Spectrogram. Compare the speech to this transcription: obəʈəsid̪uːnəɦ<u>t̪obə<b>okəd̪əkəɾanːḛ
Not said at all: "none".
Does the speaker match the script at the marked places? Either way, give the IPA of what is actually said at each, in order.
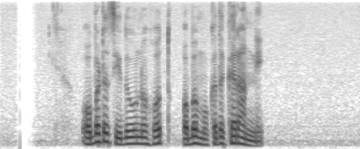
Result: o, m

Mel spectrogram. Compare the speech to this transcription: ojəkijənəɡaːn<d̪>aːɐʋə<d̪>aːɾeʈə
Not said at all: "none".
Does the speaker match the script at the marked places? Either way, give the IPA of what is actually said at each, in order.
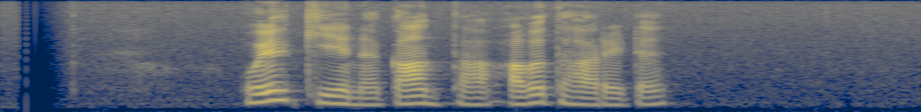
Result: t̪, t̪

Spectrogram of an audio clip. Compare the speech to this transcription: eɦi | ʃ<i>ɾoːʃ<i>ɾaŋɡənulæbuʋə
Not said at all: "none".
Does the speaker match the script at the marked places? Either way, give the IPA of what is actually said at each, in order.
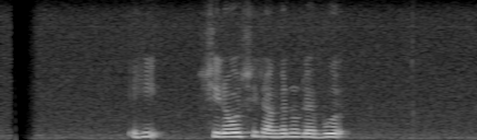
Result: i, i

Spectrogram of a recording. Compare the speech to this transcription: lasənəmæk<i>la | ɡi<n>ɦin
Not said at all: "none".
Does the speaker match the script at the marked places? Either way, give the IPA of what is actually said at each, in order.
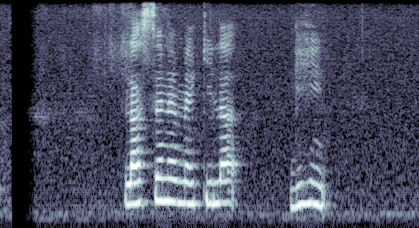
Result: i, none

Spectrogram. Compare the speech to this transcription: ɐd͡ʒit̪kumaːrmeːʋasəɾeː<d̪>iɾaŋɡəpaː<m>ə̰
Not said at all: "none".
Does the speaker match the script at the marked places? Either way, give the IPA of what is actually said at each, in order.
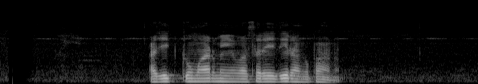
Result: d̪, n

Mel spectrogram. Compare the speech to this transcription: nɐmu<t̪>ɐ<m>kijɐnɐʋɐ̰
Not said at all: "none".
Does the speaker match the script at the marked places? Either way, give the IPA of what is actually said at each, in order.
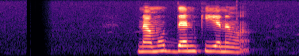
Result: d̪, n

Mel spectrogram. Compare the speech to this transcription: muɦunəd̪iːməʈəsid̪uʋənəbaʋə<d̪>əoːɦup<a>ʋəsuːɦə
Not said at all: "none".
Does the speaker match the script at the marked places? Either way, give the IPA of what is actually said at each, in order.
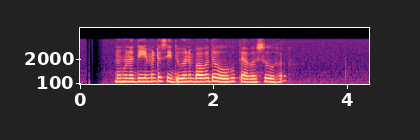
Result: d̪, æ

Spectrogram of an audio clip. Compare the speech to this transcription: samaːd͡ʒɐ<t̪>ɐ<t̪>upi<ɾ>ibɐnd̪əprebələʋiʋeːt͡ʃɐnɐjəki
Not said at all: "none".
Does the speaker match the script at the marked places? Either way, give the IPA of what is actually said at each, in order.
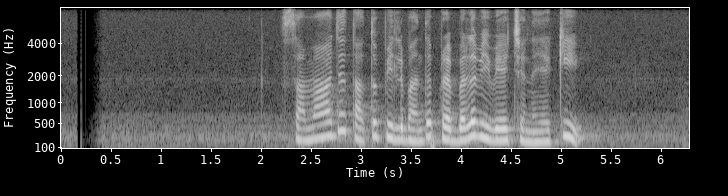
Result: t̪, t̪, l

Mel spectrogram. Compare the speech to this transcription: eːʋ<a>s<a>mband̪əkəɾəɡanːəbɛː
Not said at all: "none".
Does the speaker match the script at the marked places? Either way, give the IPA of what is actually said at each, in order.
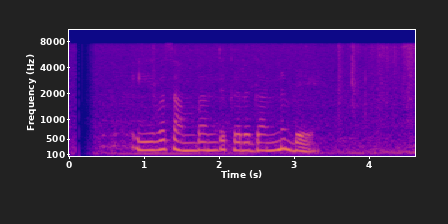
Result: a, a

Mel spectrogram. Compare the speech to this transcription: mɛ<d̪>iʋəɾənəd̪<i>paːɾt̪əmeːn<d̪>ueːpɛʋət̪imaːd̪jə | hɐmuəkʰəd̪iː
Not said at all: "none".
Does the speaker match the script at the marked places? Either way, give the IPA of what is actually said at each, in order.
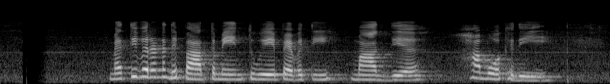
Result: t̪, e, t̪

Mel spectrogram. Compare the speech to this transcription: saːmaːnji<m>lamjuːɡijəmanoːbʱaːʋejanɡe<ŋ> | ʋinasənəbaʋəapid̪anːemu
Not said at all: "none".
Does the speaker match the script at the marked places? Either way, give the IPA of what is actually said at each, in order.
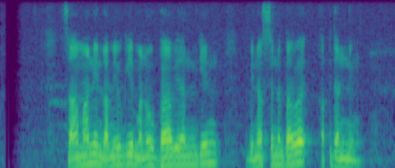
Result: n, n

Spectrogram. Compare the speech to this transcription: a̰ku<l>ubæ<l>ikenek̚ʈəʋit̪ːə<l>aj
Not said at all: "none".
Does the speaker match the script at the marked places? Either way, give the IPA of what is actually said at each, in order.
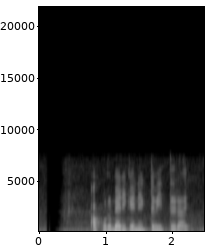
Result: ɾ, ɾ, ɾ

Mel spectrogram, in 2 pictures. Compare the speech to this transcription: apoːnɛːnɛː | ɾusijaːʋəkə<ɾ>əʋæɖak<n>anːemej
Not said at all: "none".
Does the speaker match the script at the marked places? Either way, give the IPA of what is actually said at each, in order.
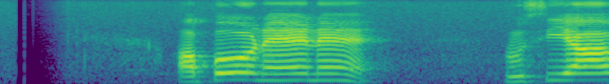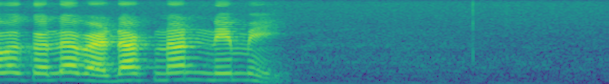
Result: l, n

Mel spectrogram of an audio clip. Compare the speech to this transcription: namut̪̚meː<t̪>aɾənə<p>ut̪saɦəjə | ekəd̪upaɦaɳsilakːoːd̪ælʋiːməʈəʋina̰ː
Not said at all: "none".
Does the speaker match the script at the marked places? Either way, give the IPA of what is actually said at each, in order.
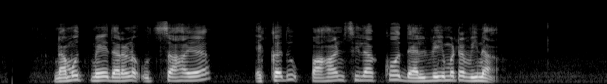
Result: d̪, ʔ

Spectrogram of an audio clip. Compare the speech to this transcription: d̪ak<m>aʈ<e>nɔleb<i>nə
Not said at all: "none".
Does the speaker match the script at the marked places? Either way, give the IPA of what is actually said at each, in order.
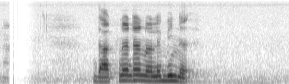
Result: n, a, i

